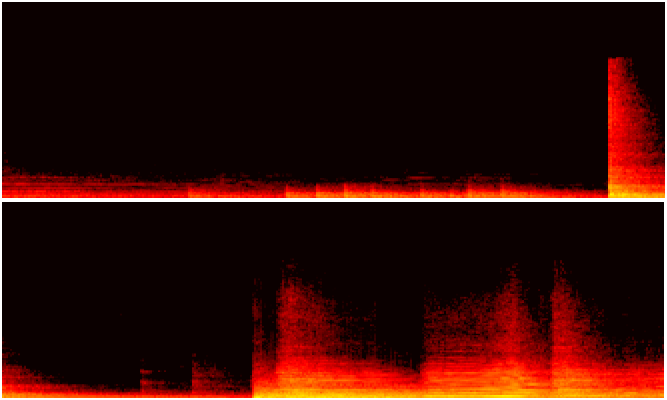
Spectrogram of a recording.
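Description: Contemporary classical duo for cello and piano: soft, sparse playing, then a sudden loud accent about four seconds in that rings and dies away, and a second sudden loud entry near six seconds in that stays loud and dense.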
